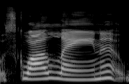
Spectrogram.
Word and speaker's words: squalane: So squalane, which is spelled like Penny Lane with an A, is the ingredient we like.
